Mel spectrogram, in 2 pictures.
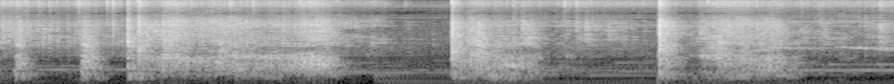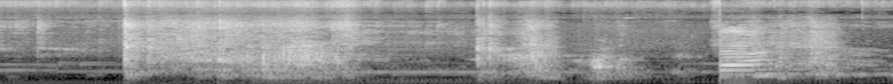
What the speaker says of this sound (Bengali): ঘি দিয়ে এবার ওকে নাড়াচাড়া করতে হবে।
